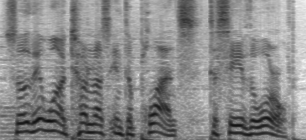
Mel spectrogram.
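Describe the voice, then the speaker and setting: Man playing a sceptical, higher-voiced university chancellor. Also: very animated, normal speed, a little mellow, slightly rough, soft background music. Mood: amazed. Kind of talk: science fiction audio drama acting.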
